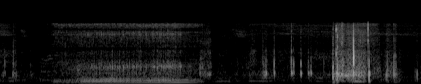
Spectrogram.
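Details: Person snoring in sleep, recorded on an Android phone: one long, rumbling snore on the in-breath, then quieter snuffling and a sharp snort.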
